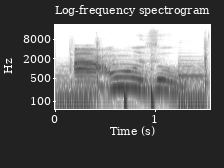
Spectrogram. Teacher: U di sini dibaca panjang 2 harokat dan dinamai mad tabi'i atau mad asli.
